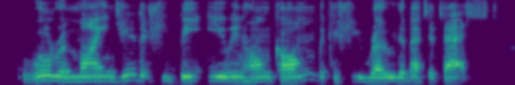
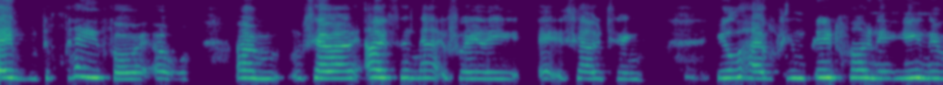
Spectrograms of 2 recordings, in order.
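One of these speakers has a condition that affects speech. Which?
The second: cerebral palsy.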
